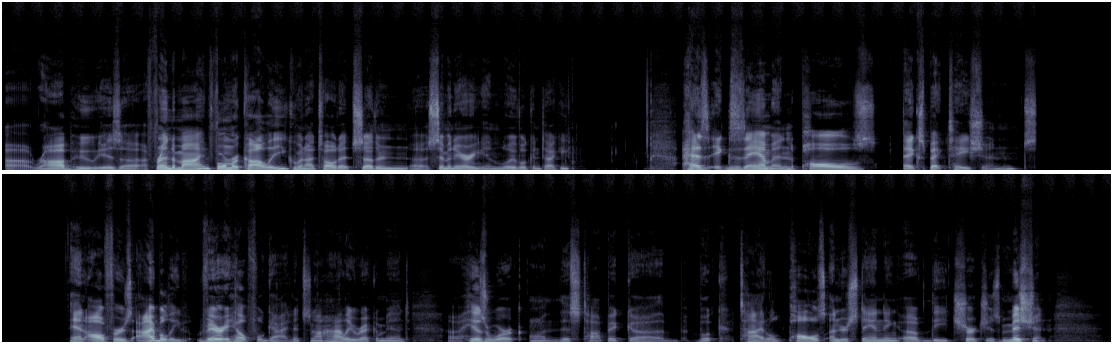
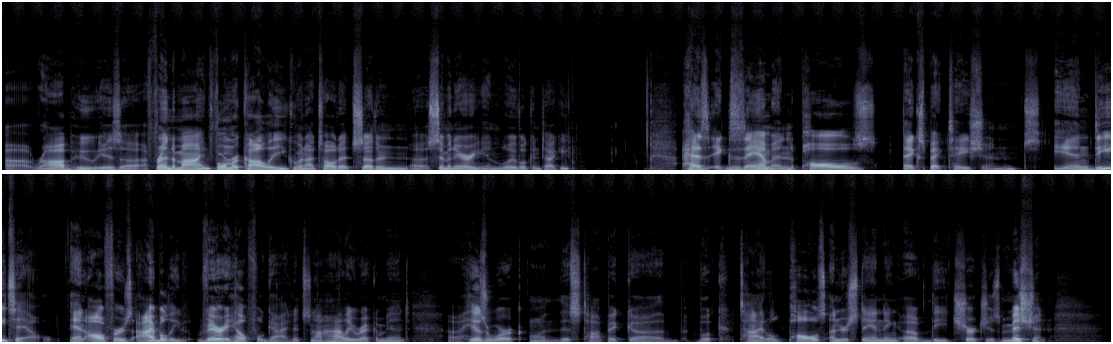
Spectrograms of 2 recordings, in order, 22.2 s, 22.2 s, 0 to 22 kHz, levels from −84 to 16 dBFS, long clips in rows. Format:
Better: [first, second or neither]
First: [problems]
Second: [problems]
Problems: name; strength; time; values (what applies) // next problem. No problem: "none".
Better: second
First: audio cutting out; at 10 s for 1.5 s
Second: none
